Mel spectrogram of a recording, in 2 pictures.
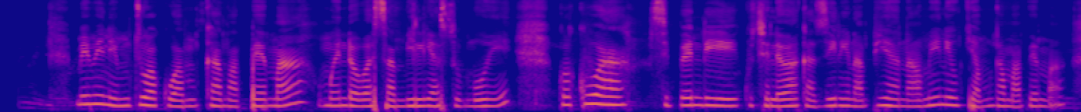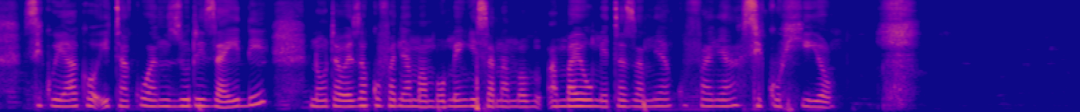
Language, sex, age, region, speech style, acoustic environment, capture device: Swahili, female, 18-24, Kenya, happy, people talking, mobile / Linux / Chrome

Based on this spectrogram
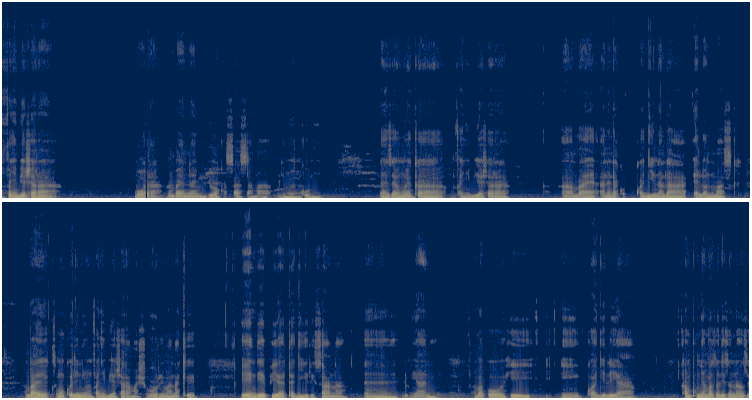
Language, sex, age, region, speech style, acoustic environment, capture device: Swahili, male, 25-34, Kenya, nervous; happy; excited, silence, mobile / Linux / Chrome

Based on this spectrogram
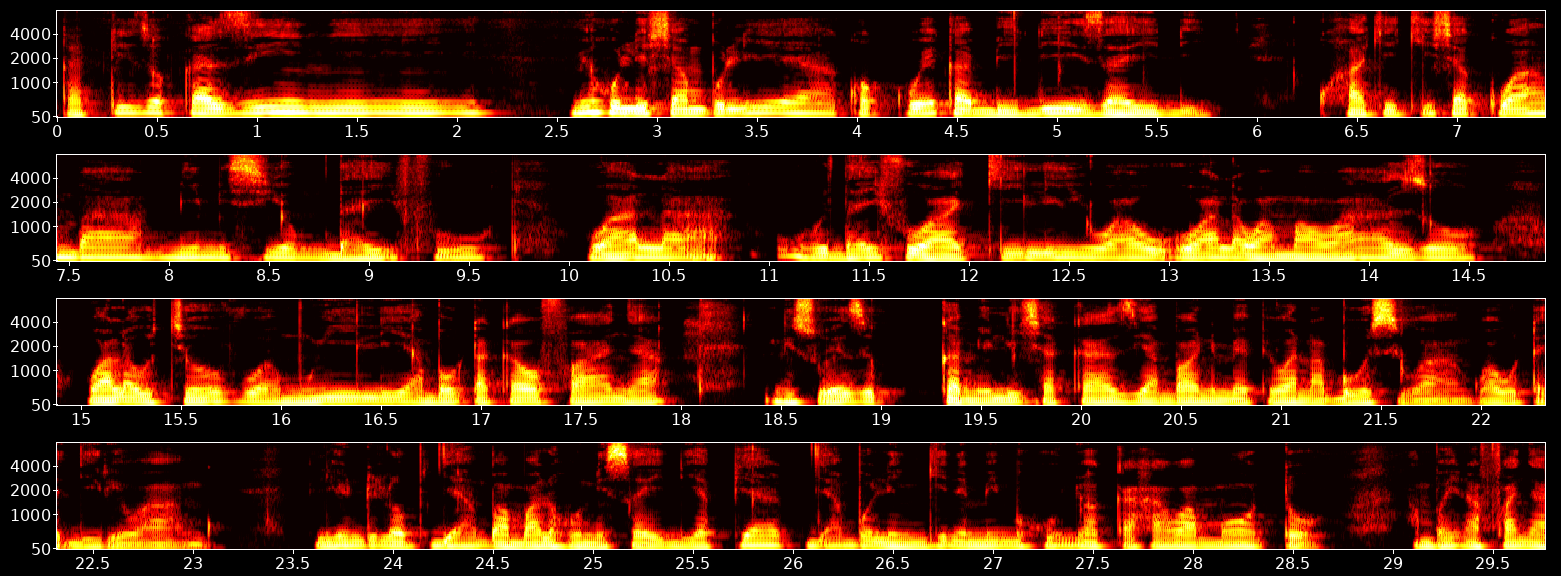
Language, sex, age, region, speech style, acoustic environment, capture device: Swahili, male, 18-24, Kenya, relaxed, nature; silence, desktop / Linux / Chrome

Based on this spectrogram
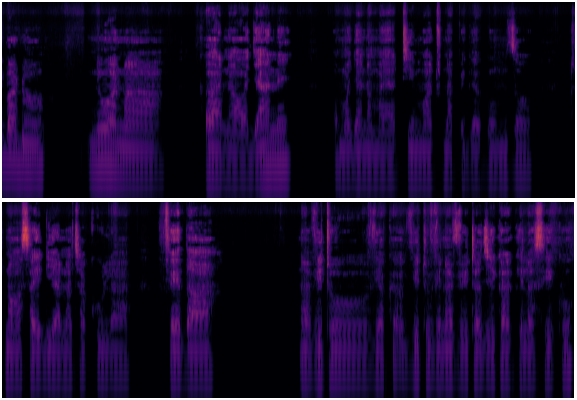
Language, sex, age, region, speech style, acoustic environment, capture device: Swahili, male, 25-34, Kenya, relaxed; focused, nature; silence, mobile / Linux / Chrome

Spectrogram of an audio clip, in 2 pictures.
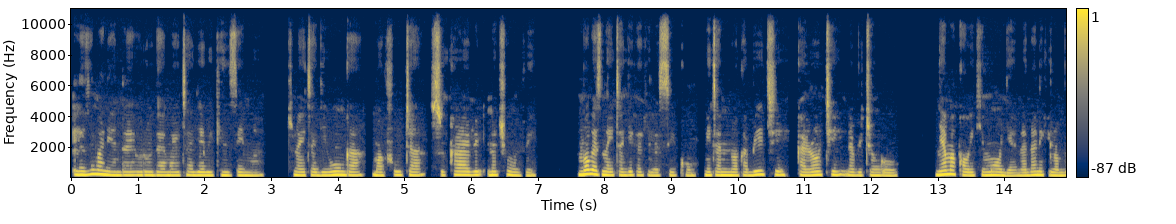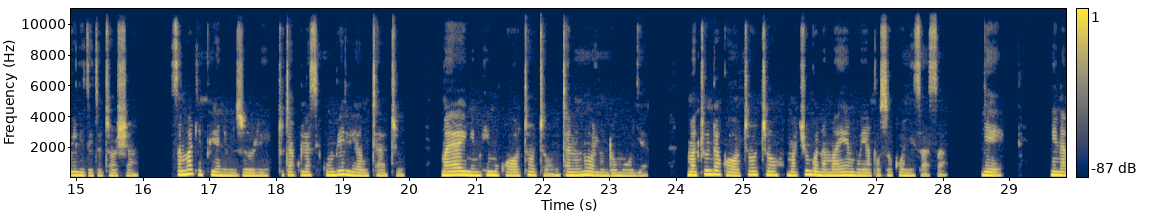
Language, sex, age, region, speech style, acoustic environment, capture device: Swahili, female, 25-34, Kenya, tired, nature, mobile / Android / Chrome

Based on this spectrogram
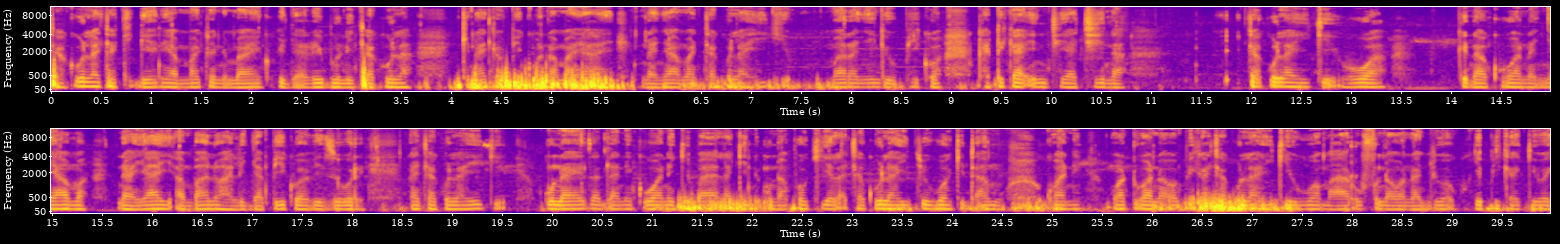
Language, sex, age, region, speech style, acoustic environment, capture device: Swahili, male, 18-24, Kenya, relaxed, nature, mobile / Linux / Chrome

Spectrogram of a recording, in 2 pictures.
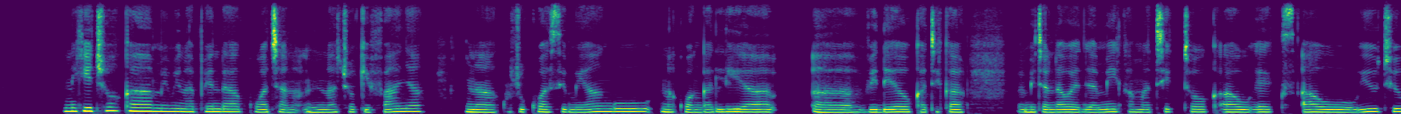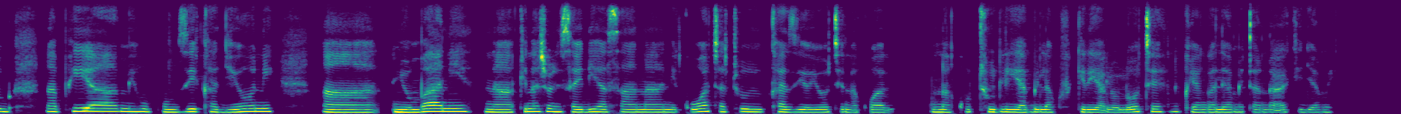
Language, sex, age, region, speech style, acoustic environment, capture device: Swahili, female, 35-44, Kenya, relaxed, silence, mobile / Android / Chrome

